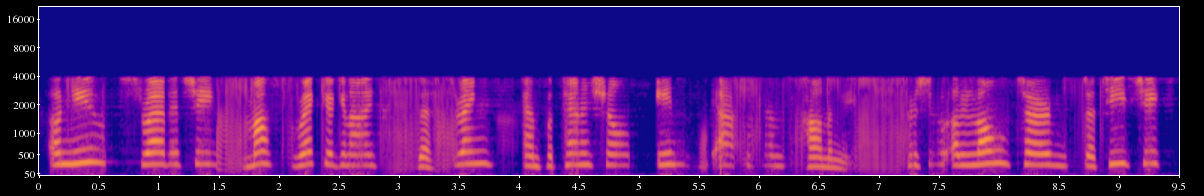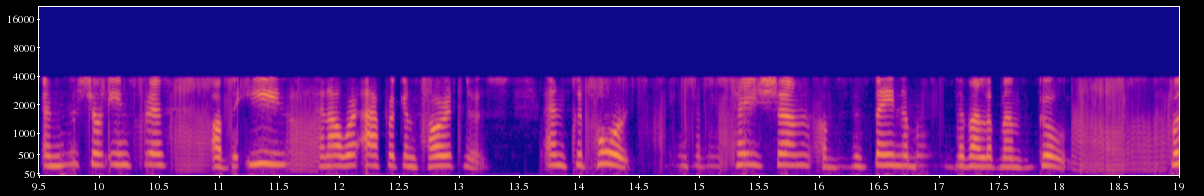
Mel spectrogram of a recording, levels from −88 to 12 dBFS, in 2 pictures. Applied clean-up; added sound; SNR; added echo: neural separator model SepFormer WHAMR!.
